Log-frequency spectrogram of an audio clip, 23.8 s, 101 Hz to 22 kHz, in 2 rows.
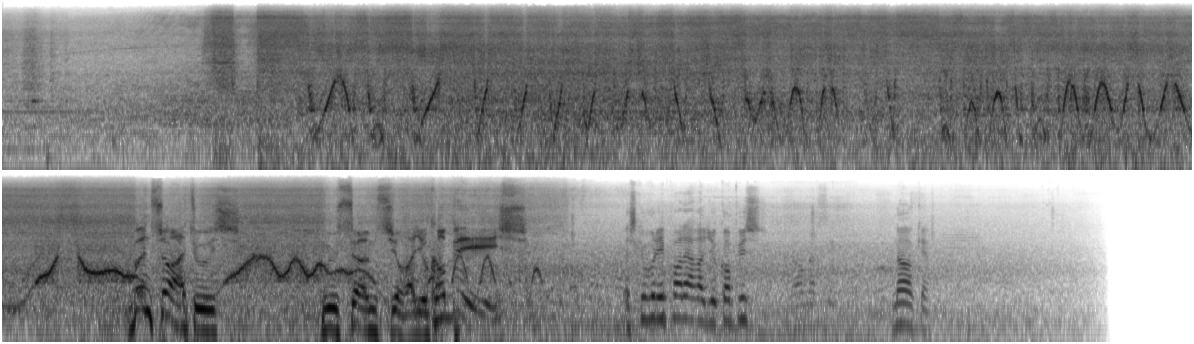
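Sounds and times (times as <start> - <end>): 
vacuum cleaner running inside a fireplace chimney flue during housecleaning: 0.0 - 17.8
speech: 13.2 - 17.1, 18.2 - 19.7, 20.8 - 21.3.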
